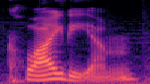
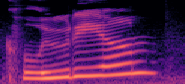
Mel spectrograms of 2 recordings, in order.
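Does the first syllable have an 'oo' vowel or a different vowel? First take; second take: different vowel; oo vowel. First: The first syllable has a different, non-'oo' vowel. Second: The first syllable has an 'oo' vowel. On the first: This is how the speaker expected it to be said. "I thought they'd go with" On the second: This is how the Japanese voice cast says it. "They're saying clue? Like a ooh sound?"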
